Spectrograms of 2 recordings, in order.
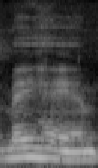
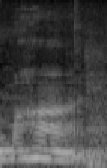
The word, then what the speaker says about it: Mahan: basis and it's funny I always want to say his name is Mayhem because my home Church in Virginia's First Baptist Church Mahan Street and so every time I see your name I have to remember Mahan but in the Southeast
